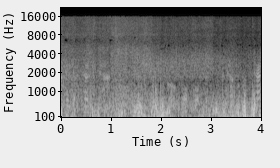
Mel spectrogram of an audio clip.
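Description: Wind buffeting the microphone on a boat under way at sea, over a steady low rush of the boat and water; a woman's voice speaks briefly near the start and again near the end.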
